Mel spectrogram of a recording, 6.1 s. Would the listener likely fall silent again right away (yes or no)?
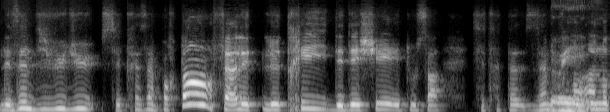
yes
